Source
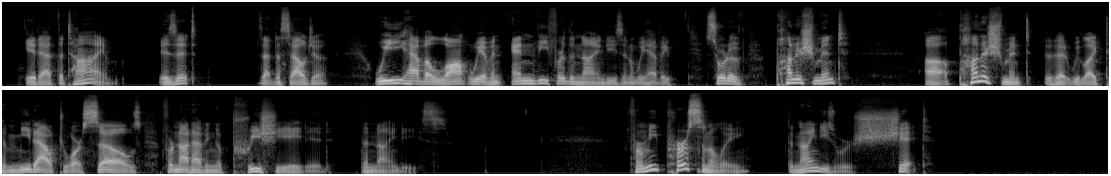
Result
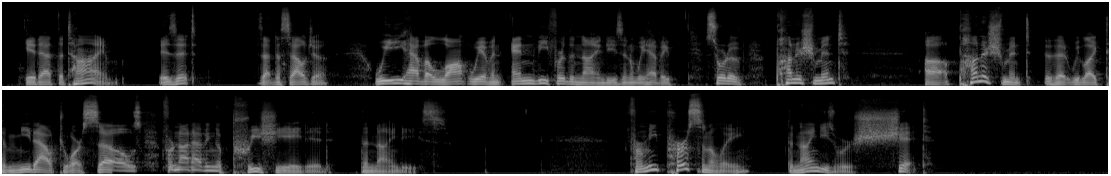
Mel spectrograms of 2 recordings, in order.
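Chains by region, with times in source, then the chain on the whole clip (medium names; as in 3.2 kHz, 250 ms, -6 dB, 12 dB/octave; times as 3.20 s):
12.17–13.25 s: high-pass 220 Hz + comb 5.4 ms, depth 70% + compression 2.5:1, threshold -21 dBFS
whole clip: peaking EQ 4.2 kHz -4.5 dB 1.2 oct; compression 2.5:1, threshold -29 dBFS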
